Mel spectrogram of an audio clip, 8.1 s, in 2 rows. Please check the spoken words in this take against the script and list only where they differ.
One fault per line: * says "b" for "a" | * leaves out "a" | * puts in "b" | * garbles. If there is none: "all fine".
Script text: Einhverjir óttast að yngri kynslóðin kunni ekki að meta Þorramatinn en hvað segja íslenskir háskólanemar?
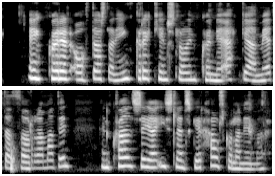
all fine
